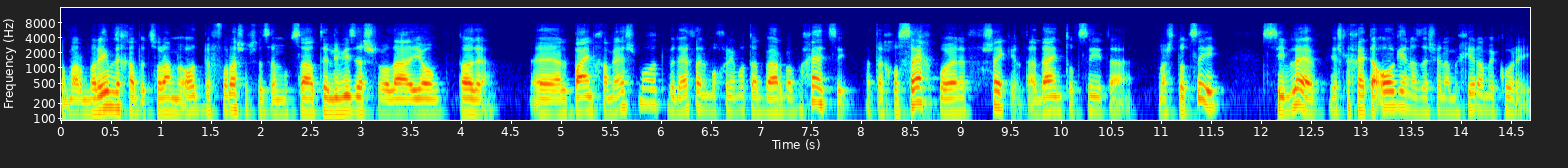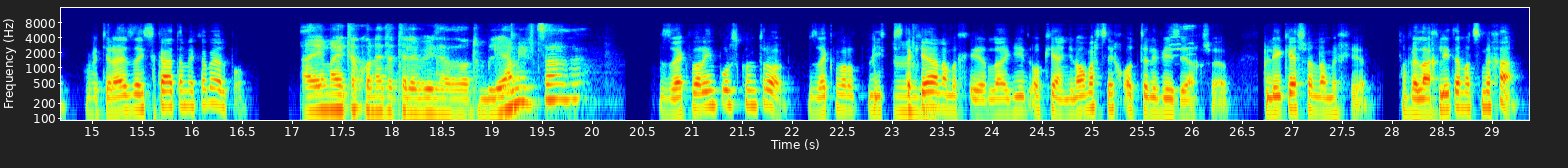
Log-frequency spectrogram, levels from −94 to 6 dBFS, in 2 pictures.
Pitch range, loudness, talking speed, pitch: 130-165 Hz, -22 LUFS, 160 wpm, 140 Hz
